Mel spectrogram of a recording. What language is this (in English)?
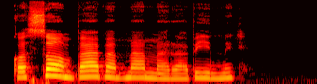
Kalenjin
